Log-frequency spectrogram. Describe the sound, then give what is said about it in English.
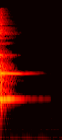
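A single bright clink of glasses touching in a toast, a sharp strike followed by a clear ringing tone that fades away within about half a second, with no voices. “Let's cheers. I want to try this. Yeah. Cheers. Cheers.”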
